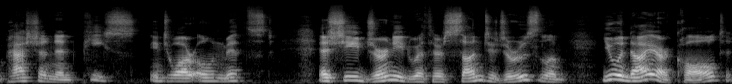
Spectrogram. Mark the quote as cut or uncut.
cut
